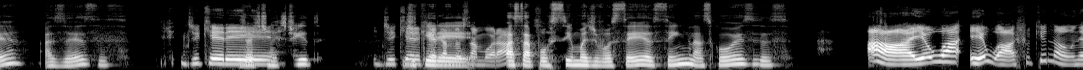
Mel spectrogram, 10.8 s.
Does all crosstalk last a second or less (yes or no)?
no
